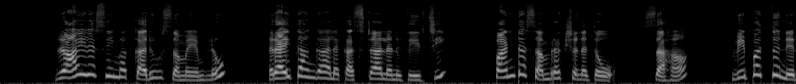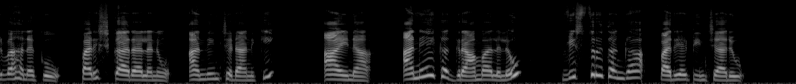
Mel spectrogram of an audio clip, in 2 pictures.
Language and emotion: Telugu, neutral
